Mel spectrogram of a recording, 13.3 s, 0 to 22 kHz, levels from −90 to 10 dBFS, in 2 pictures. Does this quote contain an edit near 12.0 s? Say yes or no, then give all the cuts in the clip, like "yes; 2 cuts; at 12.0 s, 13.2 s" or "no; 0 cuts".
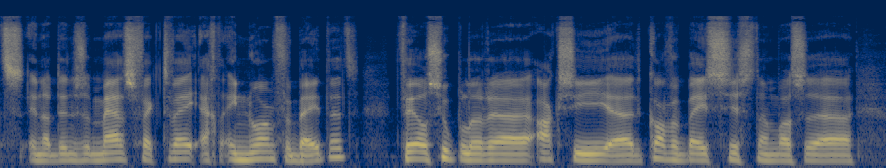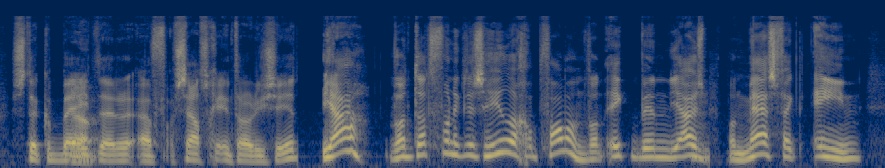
yes; 2 cuts; at 8.9 s, 12.0 s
